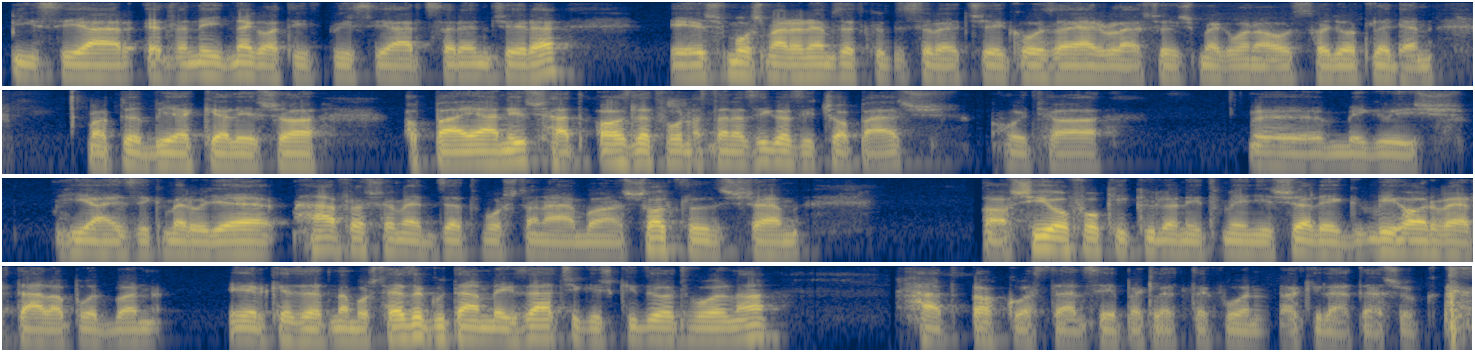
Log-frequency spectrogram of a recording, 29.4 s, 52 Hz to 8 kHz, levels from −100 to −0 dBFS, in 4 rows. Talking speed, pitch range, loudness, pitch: 150 wpm, 90-100 Hz, -25 LUFS, 95 Hz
